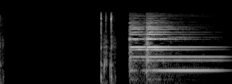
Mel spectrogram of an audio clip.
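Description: Subscribe-button sound effect: a click, a quick double click about a second in, then a notification bell ding with several clear ringing tones that fades away.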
